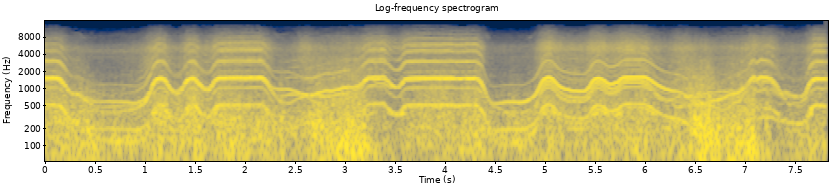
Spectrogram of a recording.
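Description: Small FPV racing quadcopter's brushless motors whining, heard from the onboard camera. Several tones swing up and down in pitch together as the throttle is punched and released, with brief held high bursts about two and four seconds in.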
